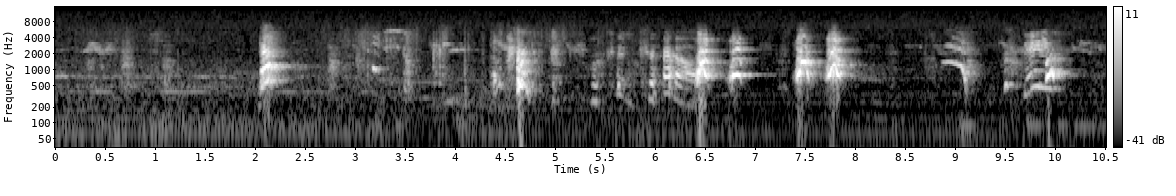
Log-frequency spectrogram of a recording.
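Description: A dog barking in a string of short, sharp barks that starts about two seconds in and comes thickest in the second half.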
